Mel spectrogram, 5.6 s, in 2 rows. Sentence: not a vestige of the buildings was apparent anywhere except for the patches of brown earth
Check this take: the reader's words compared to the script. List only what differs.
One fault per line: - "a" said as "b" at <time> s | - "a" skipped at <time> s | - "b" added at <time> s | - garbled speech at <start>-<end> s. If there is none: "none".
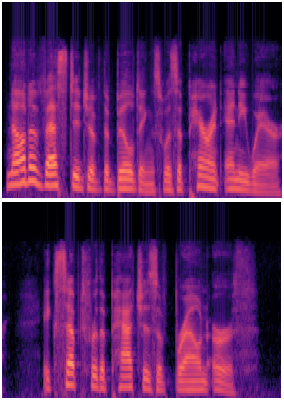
none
